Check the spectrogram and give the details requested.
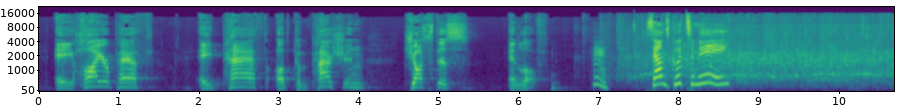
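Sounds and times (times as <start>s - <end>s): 
speech: 0.2s - 8.8s
audience applause: 7.2s - 10.6s.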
